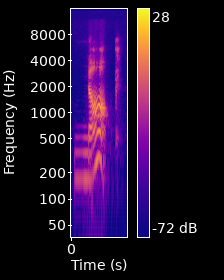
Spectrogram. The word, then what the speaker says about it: knock: the nuh as in knock notice it's spelled with a k and an n that k is silent but notice that power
